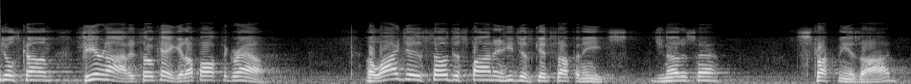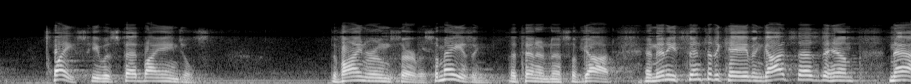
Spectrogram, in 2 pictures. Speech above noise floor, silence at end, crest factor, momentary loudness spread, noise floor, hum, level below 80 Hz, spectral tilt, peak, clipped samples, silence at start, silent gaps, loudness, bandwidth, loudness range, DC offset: 22 dB; 0 s; 12 dB; 16 LU; -33 dBFS; none; -38 dBFS; -7.5 dB/octave; 0 dBFS; under 0.1%; 0 s; none; -11 LUFS; 7.2 kHz; 3 LU; under 0.1%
